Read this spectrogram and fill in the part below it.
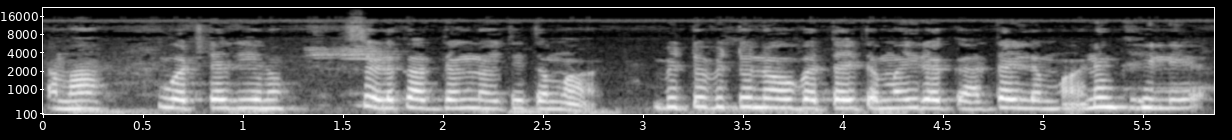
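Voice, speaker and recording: A woman's voice: high-pitched, little pitch movement, quick pace, darkish tone, lightly acted. Woman playing a sobbing young mother in labor. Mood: pleading. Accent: rural Chikkaballapur Kannada. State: in pain, crying.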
